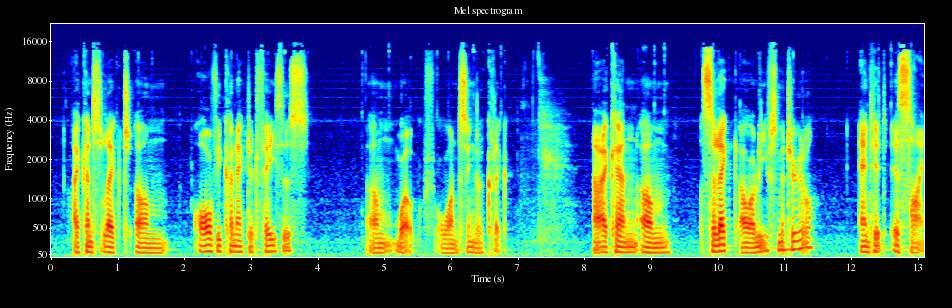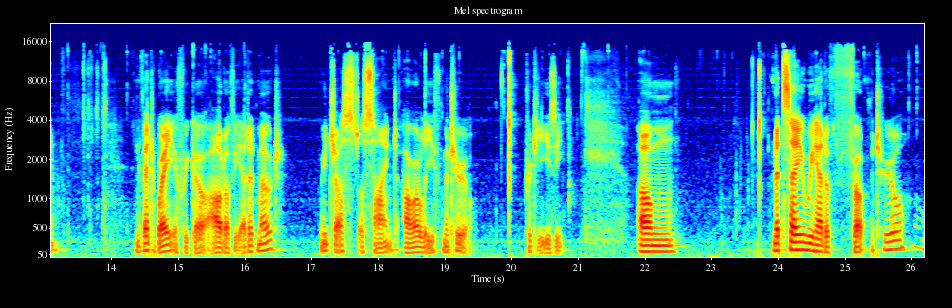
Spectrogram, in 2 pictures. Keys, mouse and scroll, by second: 3.5 middle click, 4.8-5.2 scroll down 4, 5.1 middle click, 6.2 scroll up 2, 6.4 middle click, 6.7 scroll down 1, 9.1 click, 10.0 click, 13.4 middle click, 13.9 Tab, 14.2 middle click, 15.5 a, 15.8 scroll down 1, 16.1 middle click, 19.5 scroll up 1, 20.4 Tab, 21.5 middle click, 25.0 click.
